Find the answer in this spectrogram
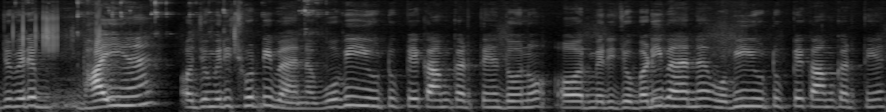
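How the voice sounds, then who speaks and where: Fairly high in pitch, a woman speaks at a fairly quick pace with ordinary pitch variation. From Basti, eastern Uttar Pradesh, India; Uttar Pradesh. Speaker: YouTuber, dholak folk singer; YouTuber. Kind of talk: casual vlog talk to viewers. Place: home room. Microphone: phone near.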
